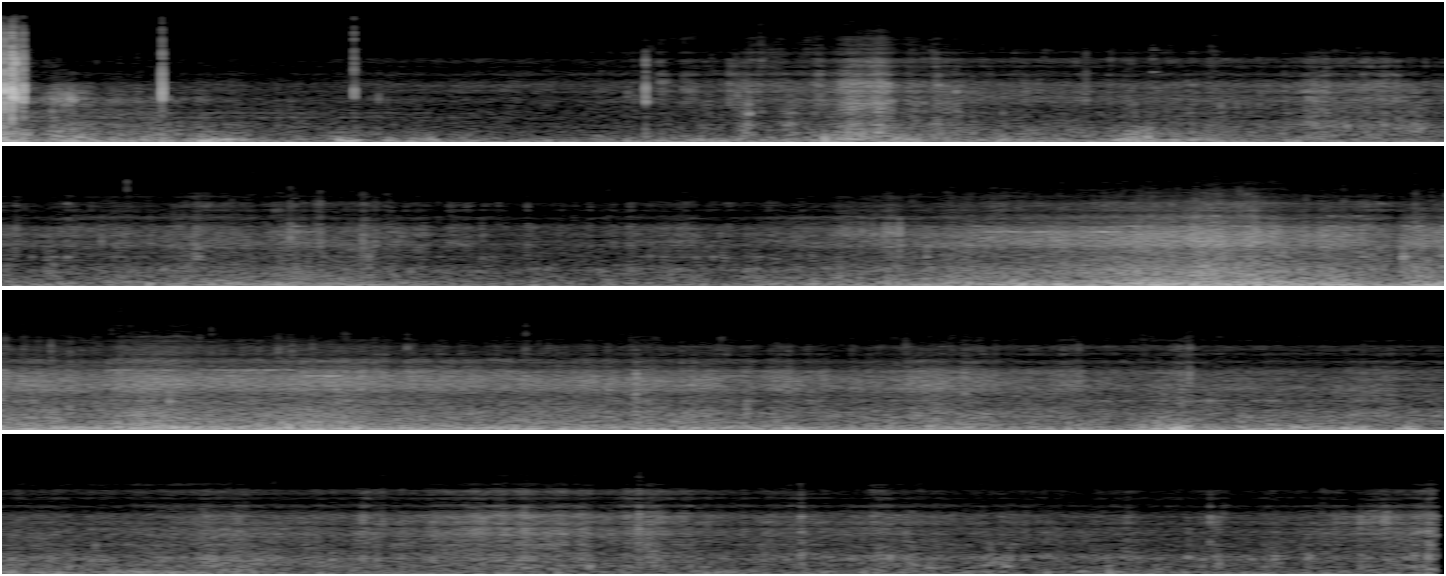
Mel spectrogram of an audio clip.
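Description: Skis sliding over packed snow with a steady hiss and scrape, mixed with wind rushing over the microphone; it grows louder through the middle as the run speeds up. A few sharp knocks at the very start.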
